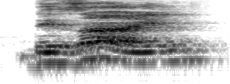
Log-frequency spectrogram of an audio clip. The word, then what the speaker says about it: design: At the end of the word, okay, at the end of the word before N, G is silent. Like resign, design, benign.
